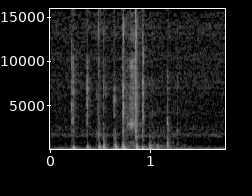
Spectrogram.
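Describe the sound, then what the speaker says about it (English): A quick burst of keystrokes on a computer keyboard while entering a command, about a dozen close, crisp taps in an uneven rapid rhythm. "I'm going to go ahead and type in cyber."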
